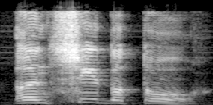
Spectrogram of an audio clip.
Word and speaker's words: antídoto: Antídoto. Antídoto. Quantas sílabas?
